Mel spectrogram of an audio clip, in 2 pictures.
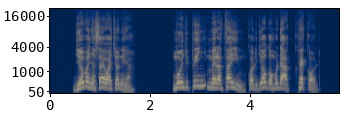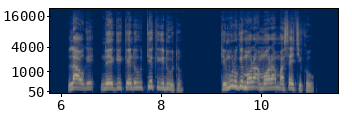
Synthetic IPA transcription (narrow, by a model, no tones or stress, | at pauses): d͡ʒehovaɲasajewat͡ʃɔnɪ̰ja̰ | moɲd͡ʒpɪɲmɛɾat̪aimkɔdd͡ʒɔɡɔmbɔdakpɛkɔ̰d | lawɡɪneɡɪkendoutjekiɡɪduto | tɪmuɾuɡɪmɔɾaːmɔɾamasɛt͡ʃiko̰u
